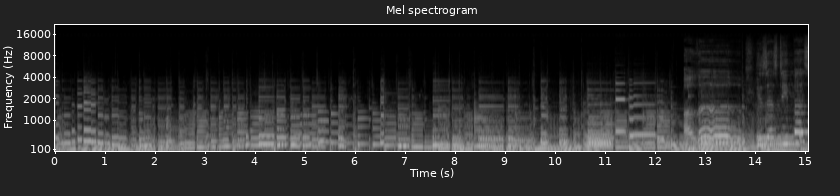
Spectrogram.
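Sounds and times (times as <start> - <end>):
jazz electric guitar solo: 0.0 - 15.0
upright double bass: 0.0 - 15.0.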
